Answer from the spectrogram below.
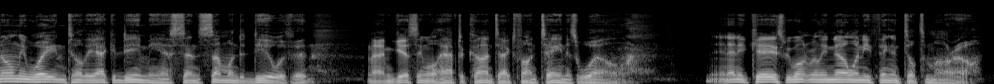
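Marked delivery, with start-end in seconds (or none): none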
